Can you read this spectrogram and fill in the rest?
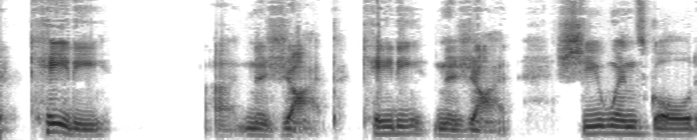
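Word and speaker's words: Katie Nageotte: It's Katie Najat.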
